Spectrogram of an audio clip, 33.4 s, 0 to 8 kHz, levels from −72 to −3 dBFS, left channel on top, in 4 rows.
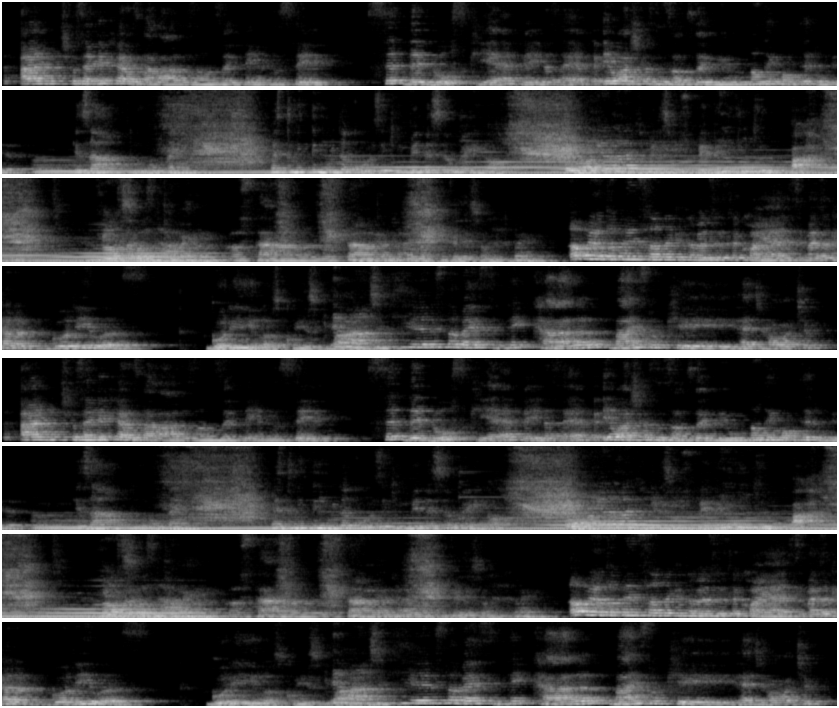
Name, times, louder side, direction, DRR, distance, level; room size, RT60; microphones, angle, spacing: voice 1, 0.2-3.2 3.8-8.5 14.0-16.1 17.7-20.9 22.4-26.3 28.3-33.1, equal, ahead, -9 dB, 0.5 m, -26 dB
sound 1, 8.6-18.8, right 1 dB, 60° right, 0.5 m, -27 dB
voice 2, 9.1-10.4 11.0-13.4 13.9-17.0 17.5-18.9 20.1-22.2 27.1-28.9, left 1 dB, 55° left, -3 dB, 0.6 m, -26 dB
sound 2, 9.9-10.9 13.2-14.1 16.5-17.1 19.4-19.6 19.8-20.1 20.7-21.1, left 1 dB, 75° left, 1.1 m, -33 dB
2.6 x 2.2 x 2.6 m, 0.99 s
head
